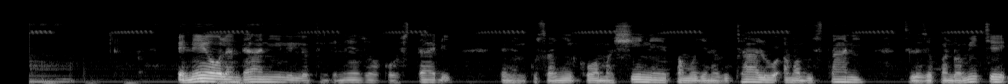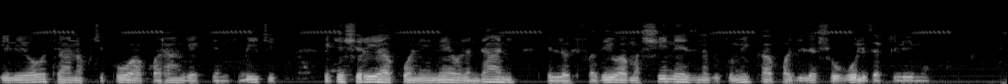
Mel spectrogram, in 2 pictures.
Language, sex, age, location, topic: Swahili, male, 25-35, Dar es Salaam, agriculture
